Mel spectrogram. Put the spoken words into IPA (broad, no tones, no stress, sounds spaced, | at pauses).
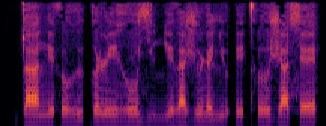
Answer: ʈ a n e θ o ɣ ɯ k ɤ ɭ e ɣ o zʲ o ʎ e ð a ʒ ɯ ɳ ɛ lʲ o ʔ e t̪ʰ ɤ ʒ a s ɛ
